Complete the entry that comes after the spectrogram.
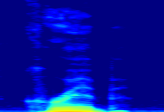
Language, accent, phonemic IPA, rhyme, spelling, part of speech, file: English, US, /kɹɪb/, -ɪb, crib, noun / verb, En-us-crib.ogg
- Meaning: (noun) 1. A baby’s bed with high, often slatted, often moveable sides, suitable for a child who has outgrown a cradle or bassinet 2. A bed for a child older than a baby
